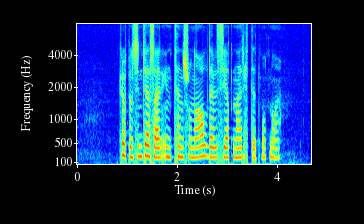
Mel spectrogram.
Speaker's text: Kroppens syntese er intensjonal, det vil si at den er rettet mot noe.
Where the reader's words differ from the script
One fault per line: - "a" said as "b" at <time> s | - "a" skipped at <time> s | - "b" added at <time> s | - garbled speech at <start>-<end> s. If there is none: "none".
none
